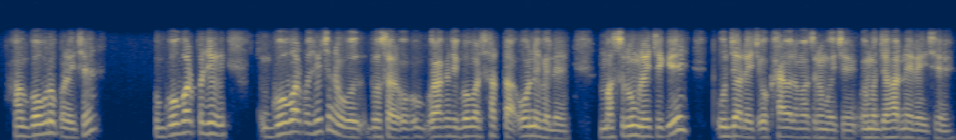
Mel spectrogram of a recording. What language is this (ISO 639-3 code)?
mai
